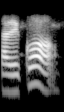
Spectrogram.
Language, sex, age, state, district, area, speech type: Manipuri, female, 18-30, Manipur, Bishnupur, rural, conversation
